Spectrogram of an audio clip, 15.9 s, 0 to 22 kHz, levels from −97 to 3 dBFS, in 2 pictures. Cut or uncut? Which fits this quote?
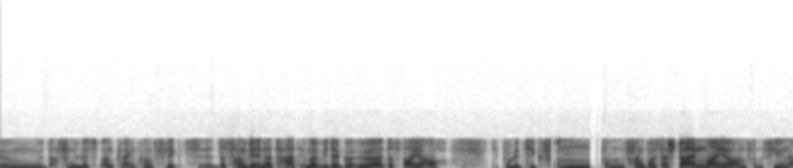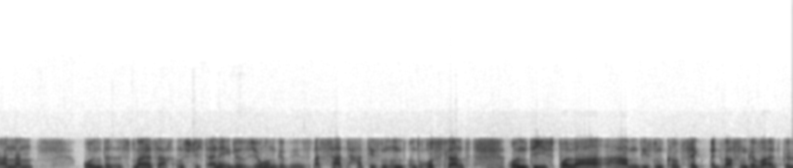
cut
